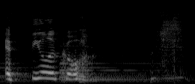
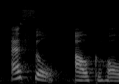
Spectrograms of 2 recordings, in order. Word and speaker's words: ethyl alcohol: Ethyl alcohol, apparently, is how you say it in English. Or ethanol. Ah, that's probably easier, yeah. Sorry, in Portuguese we don't say it like that.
